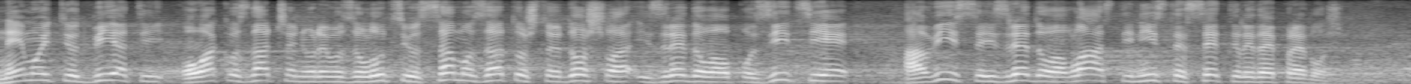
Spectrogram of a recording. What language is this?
Serbian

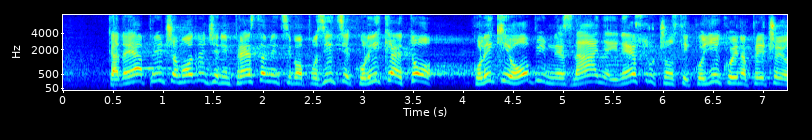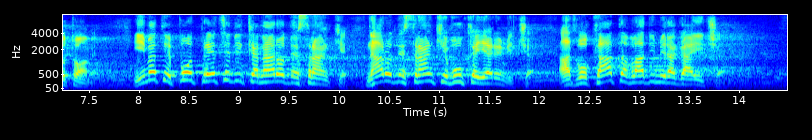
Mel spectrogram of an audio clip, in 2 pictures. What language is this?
Serbian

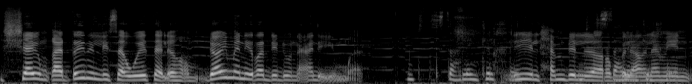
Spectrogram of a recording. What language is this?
Arabic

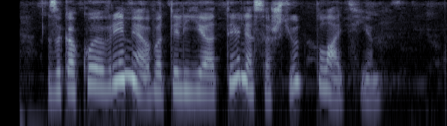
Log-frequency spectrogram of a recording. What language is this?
Russian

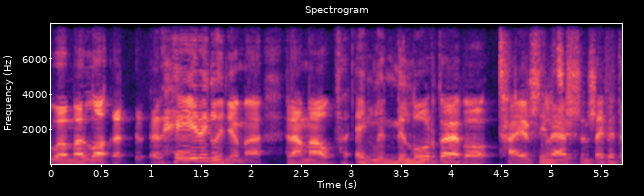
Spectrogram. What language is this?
Welsh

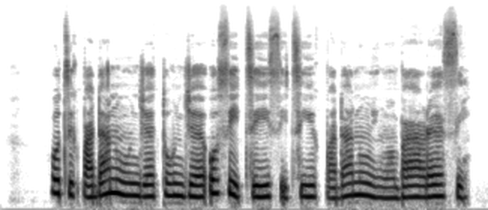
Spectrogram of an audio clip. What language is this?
Yoruba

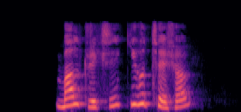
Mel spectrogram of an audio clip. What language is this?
Bangla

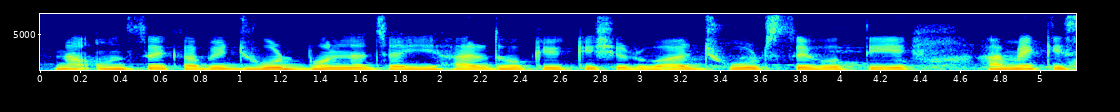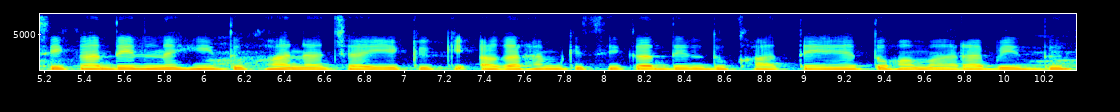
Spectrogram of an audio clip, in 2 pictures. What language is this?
Urdu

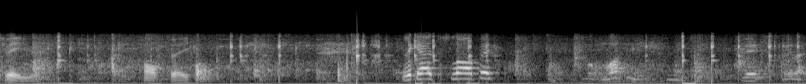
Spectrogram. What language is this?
Dutch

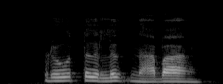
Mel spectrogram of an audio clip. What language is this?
Thai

